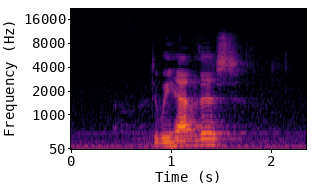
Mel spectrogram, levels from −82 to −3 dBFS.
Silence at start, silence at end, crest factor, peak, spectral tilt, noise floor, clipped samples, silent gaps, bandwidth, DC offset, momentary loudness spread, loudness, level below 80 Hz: 0 s; 0 s; 22 dB; -12 dBFS; -5 dB/octave; -53 dBFS; under 0.1%; none; 16.5 kHz; under 0.1%; 25 LU; -32 LUFS; -58 dBFS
